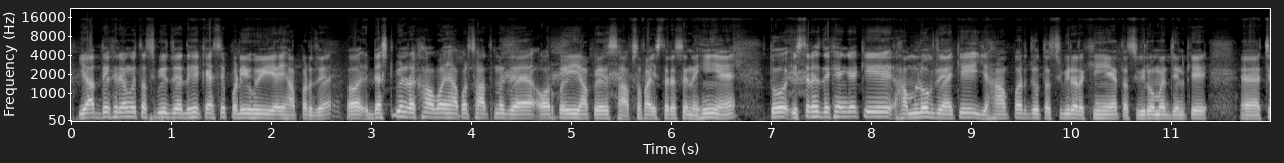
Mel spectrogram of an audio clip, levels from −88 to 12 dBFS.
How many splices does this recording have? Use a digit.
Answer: 1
